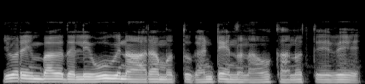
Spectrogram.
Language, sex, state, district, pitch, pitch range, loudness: Kannada, male, Karnataka, Koppal, 115 Hz, 110-130 Hz, -16 LUFS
